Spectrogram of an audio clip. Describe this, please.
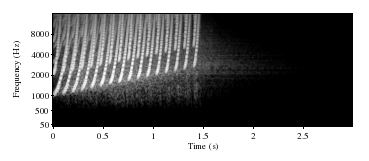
Sound effects > Experimental
kawaii short rizer BPM160
Made by LMMS (sfxr)
chiptunes, rizer, kawaii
